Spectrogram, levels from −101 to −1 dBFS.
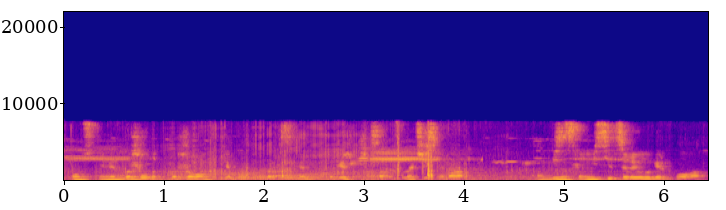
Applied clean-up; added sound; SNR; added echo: none; Skateboard + Chirp, tweet; 5 dB; none.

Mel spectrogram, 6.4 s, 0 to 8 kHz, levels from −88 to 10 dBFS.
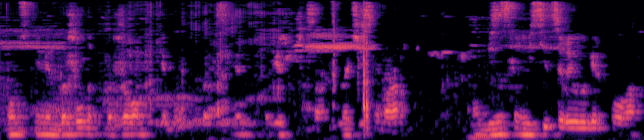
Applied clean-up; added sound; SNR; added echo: classical method Wiener filter.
